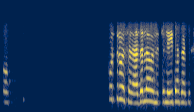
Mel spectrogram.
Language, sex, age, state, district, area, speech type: Tamil, female, 30-45, Tamil Nadu, Nilgiris, urban, conversation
